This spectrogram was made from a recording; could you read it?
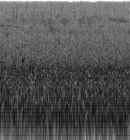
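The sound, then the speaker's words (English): Steady rushing water of a waterfall tumbles and splashes over rocks, a dense continuous roar filling the whole clip with fine bubbling detail as bubbles of air pop, and no voices. “You can now see the water bounce off the rocks and bubbles of air, large and small, popping.”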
